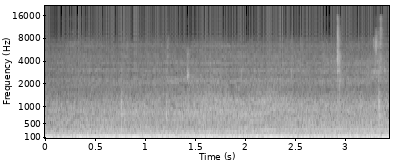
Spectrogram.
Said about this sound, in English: You know, oh, we stopped 2 trucks. I wonder why, it's always these big trucks.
